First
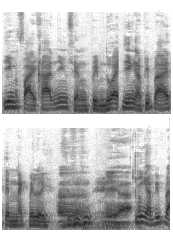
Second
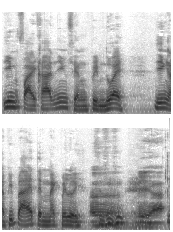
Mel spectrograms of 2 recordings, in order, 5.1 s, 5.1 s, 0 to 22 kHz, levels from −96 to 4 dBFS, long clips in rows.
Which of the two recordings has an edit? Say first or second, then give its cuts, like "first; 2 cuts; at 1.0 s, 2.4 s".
first; 1 cut; at 1.7 s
